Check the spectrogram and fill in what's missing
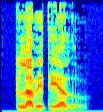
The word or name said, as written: claveteado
